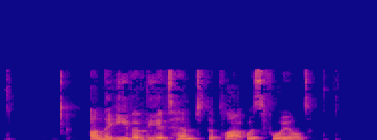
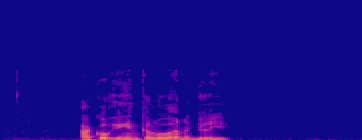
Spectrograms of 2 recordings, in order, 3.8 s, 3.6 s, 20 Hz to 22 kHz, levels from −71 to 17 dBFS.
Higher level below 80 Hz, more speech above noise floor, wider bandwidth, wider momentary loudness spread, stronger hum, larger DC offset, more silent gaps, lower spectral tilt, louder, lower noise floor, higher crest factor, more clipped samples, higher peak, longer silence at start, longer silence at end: second, -72 dBFS vs -58 dBFS; second, 44 dB vs 51 dB; about the same, 12 kHz vs 11.5 kHz; first, 17 LU vs 8 LU; neither; neither; neither; second, -3.5 dB/octave vs -8 dB/octave; about the same, -17 LUFS vs -18 LUFS; second, -60 dBFS vs -68 dBFS; about the same, 16 dB vs 20 dB; neither; about the same, -2 dBFS vs 0 dBFS; second, 0.6 s vs 0.8 s; second, 0.7 s vs 1.35 s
